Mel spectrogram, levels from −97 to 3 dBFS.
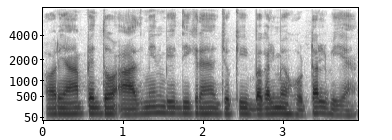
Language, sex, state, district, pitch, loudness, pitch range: Hindi, male, Jharkhand, Garhwa, 110 Hz, -17 LUFS, 105-115 Hz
